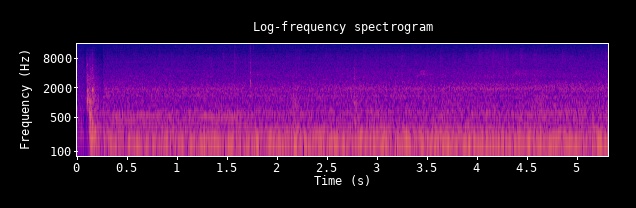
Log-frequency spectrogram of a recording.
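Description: Classic Ford Mustang fastback's V8 running steadily at low revs as the car rolls slowly up a street, after a brief click at the very start.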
